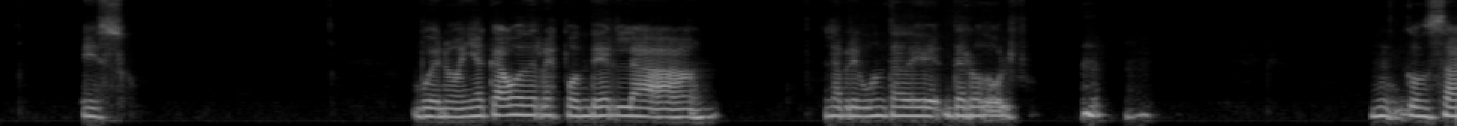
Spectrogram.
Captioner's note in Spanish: carraspeo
